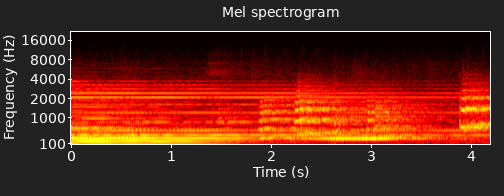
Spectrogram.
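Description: Free-improvised jazz group playing long held notes, with a trumpet sustaining tones over a low drone. The drone drops out before two seconds in and new held notes take over, fading before a fresh note enters near the end.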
